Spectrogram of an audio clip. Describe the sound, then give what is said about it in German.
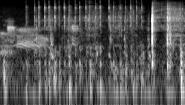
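Computer keyboard keys pressed rapidly while playing a video game: many quiet, crisp clicks in an uneven stream, with one sharper louder tap near the end. “was drücke ich immer noch auf die Taste?”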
